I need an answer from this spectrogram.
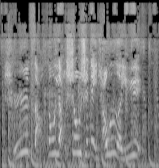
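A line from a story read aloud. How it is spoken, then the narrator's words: Angry loud roar. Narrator (Chinese): 愤怒地大声地吼道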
